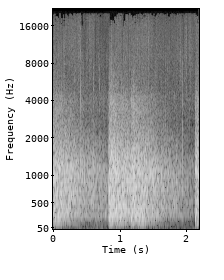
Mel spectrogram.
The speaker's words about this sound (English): The shots came right from those aspens.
